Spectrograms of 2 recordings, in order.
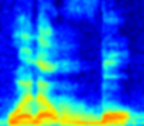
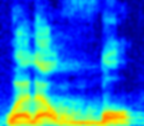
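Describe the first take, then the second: Both takes have the same delivery.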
